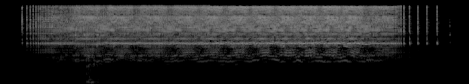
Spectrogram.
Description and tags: Angel Fly Fish Reel Fast Pull 1
Hardy Angel Fly Fishing Reel pulling out line fast
clicking, fly, turning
